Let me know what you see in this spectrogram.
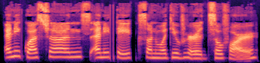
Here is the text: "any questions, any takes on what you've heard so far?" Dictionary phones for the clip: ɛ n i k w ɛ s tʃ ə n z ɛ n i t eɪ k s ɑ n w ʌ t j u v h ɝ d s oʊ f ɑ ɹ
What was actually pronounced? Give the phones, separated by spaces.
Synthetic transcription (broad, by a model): ɛ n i k w ɛ s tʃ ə n s ɛ n i t eɪ k s ɑ n w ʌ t j u v h ɝ d s oʊ f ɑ ɹ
